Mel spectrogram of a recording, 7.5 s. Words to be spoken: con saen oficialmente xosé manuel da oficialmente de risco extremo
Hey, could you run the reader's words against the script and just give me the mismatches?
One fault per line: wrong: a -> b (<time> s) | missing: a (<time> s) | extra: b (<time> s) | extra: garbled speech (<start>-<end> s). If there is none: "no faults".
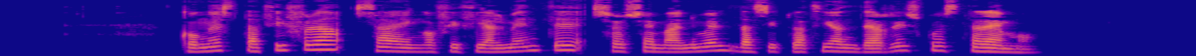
extra: esta cifra (1.4 s)
wrong: oficialmente -> situación (4.8 s)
